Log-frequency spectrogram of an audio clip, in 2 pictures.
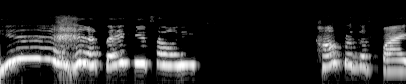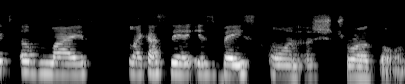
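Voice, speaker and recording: With a Southern US accent, a woman speaks at a very slow pace in a high voice that swings very widely in pitch. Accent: Southern drawl. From US South, Panama City, Florida. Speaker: author and motivational speaker. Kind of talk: interview.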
